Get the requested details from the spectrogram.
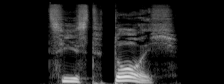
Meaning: second-person singular present of durchziehen
- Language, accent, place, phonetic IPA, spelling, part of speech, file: German, Germany, Berlin, [ˌt͡siːst ˈdʊʁç], ziehst durch, verb, De-ziehst durch.ogg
